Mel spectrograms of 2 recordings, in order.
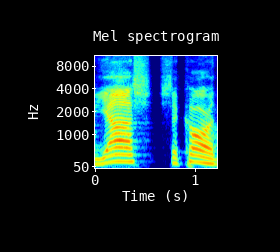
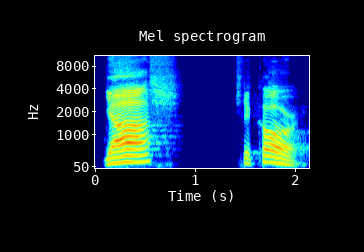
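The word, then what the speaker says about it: יִשָּׂשכָר: The tribe of Yash Shakar, their name in in uh means he is higher. Yash Shakar. He y at the front, he is he is higher, right? Yash Shakar.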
